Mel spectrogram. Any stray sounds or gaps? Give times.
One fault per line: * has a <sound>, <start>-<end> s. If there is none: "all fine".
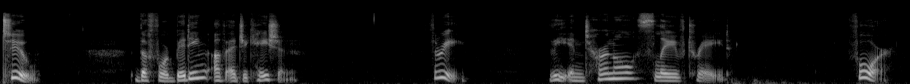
all fine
